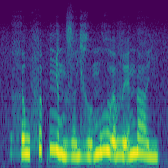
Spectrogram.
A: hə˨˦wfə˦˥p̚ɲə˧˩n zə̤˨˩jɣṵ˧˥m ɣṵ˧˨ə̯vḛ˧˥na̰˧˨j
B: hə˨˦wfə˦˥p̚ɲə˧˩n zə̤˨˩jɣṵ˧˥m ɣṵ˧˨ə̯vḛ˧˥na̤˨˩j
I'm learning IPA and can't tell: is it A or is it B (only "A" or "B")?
B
